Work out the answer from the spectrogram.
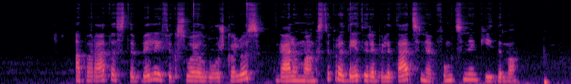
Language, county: Lithuanian, Kaunas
